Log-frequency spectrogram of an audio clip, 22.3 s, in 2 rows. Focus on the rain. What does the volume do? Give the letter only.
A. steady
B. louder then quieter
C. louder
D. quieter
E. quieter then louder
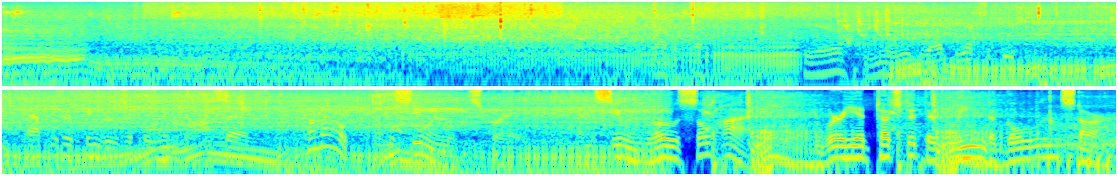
B.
